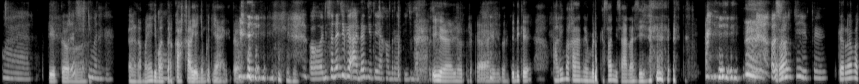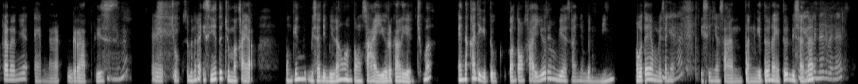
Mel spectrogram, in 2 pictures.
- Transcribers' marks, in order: other background noise; tapping; chuckle; chuckle; chuckle; chuckle; chuckle; teeth sucking
- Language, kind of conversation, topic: Indonesian, podcast, Apa salah satu pengalaman perjalanan paling berkesan yang pernah kamu alami?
